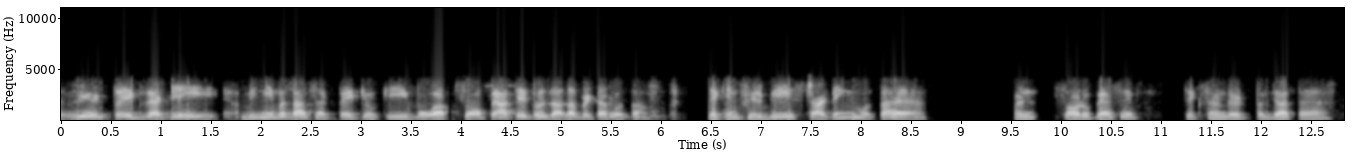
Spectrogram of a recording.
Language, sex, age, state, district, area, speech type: Urdu, female, 18-30, Bihar, Gaya, urban, conversation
